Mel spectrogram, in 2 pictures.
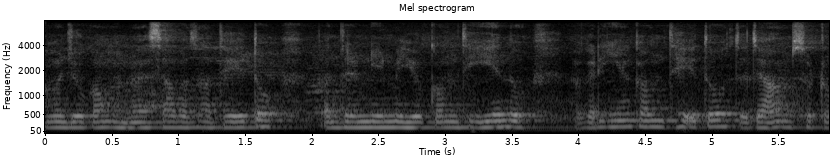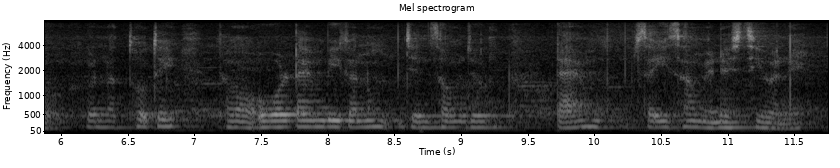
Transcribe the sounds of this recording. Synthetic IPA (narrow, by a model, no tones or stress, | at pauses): mʊ̃ɦɪ̃ɲd͡ʑokɐmɦʊnəɦɪsaːbəs̬ãt̪ʰiet̪ʰo | pɐ̃nd̪əɾniənmẽɪɦokɐmt̪ʰiʋẽːn̆d̪o | ɐɡəɾiːə̃kɐmt̪ʰiet̪ʰot̪ɐd͡ʑaːnsʊʈʰoɐɡəɾnɐt̪ʰot̪ʰe | t̪ɐʋ̤ãʔoːʋəɾʈaːɪmbikɐnũd͡ʑɐɦɪnɪsãmʊ̃ɦɪ̃ɲd͡ʑo | ʈaːɪm | sɐisãmɛːnɪd͡ʑt̪ʰiʋɐɲe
